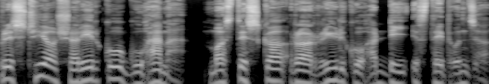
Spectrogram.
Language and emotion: Nepali, neutral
